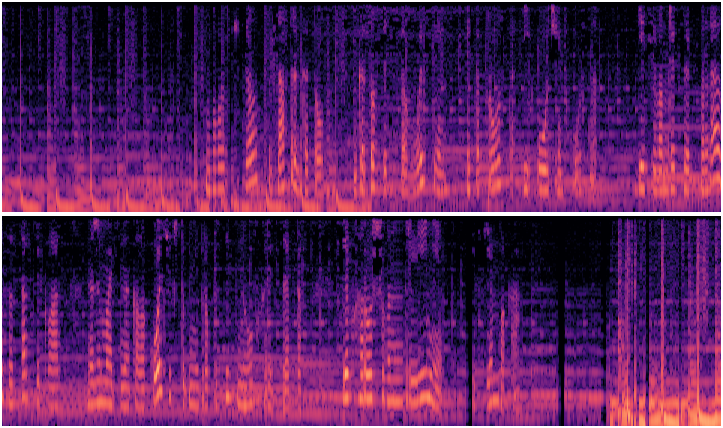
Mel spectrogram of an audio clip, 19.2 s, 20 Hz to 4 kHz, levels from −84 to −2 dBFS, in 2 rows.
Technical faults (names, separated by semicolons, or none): repeated packet loss (robotic sound)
